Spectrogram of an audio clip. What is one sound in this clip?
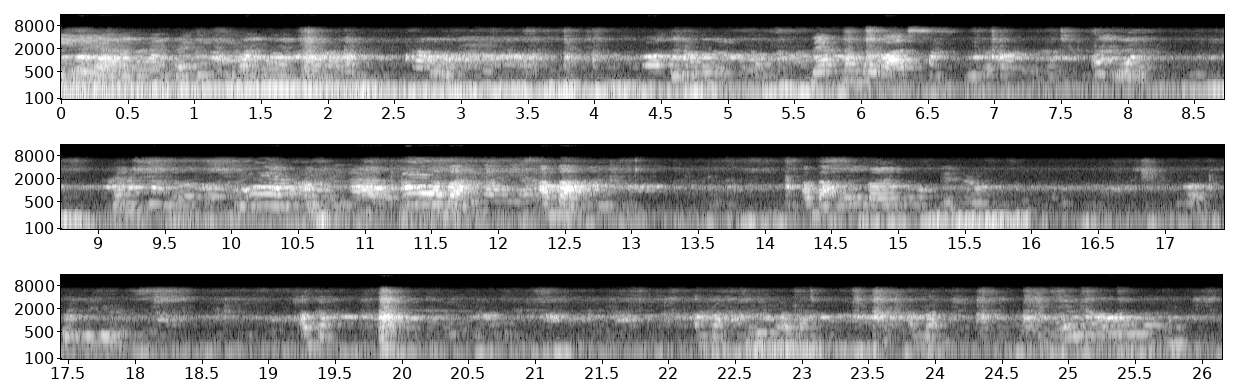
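A woman talks over an online call, heard through a small speaker.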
